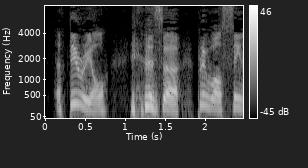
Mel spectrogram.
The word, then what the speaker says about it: Ethereal: but uh it's ethereal I always want to call it eal but it's ethereal any case just do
